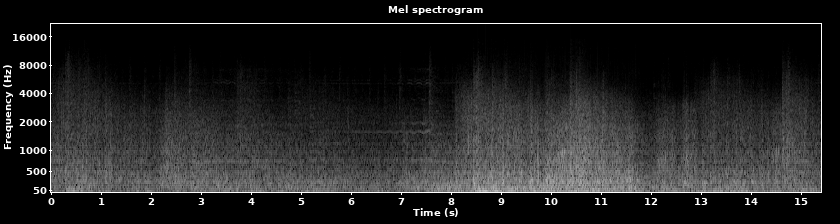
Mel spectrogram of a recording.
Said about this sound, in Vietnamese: Trong vầng mây có tiếng sấm vang vọng đùng đùng, không gian vần vũ. Tiếng sấm rền vang quần quận trên tầng mây của địa phủ.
